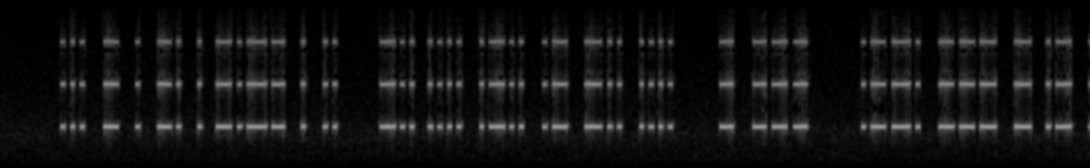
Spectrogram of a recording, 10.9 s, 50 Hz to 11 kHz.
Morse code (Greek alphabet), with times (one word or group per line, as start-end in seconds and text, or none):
0.6-3.4 ΣΤΕΝΕΥΕΙ
3.8-6.7 ΔΗΛΑΔΗ
7.2-8.1 ΤΟ
8.6-10.9 …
